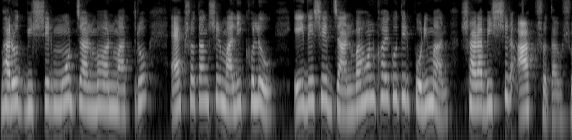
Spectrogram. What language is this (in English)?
Bangla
